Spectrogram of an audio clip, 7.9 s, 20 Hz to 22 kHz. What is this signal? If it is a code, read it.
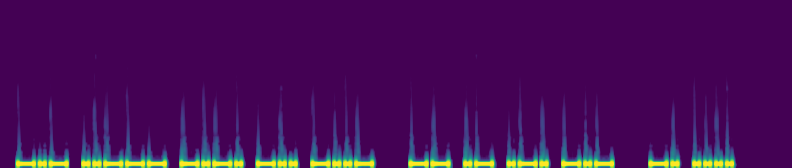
Morse code, heard as a keyed tone, about 22 wpm, 700 Hz. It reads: K2CDX MARK NH
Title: K1USN SST QSO Practice - 22wpm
